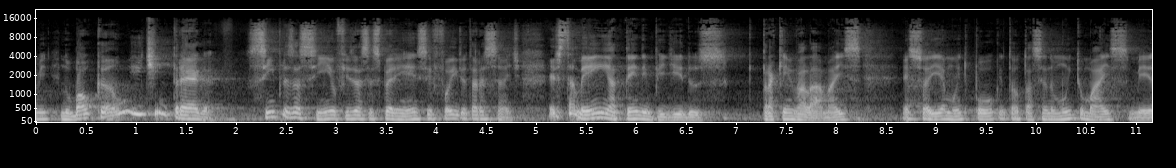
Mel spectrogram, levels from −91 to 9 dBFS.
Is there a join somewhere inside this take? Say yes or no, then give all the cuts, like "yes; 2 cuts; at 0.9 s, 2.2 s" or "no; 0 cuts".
yes; 2 cuts; at 4.2 s, 8.7 s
